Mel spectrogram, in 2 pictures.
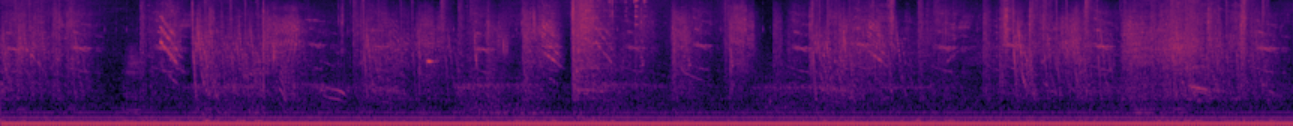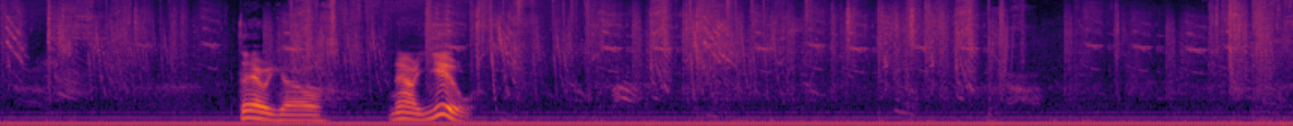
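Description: Laser weapons zap and clash in a fight.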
